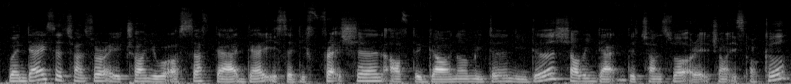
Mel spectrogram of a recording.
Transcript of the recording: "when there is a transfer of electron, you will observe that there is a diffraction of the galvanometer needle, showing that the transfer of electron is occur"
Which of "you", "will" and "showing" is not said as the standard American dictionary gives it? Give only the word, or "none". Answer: none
